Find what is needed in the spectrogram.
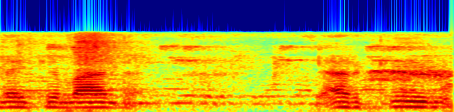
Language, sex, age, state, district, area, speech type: Maithili, female, 45-60, Bihar, Muzaffarpur, rural, spontaneous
